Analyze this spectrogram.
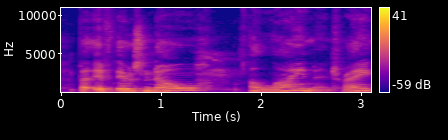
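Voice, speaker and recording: A woman speaks at a very slow pace with fairly even intonation. The room echo is audible. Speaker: astrology and tarot reader. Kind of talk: spiritual reading monologue. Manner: casual, conversational.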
